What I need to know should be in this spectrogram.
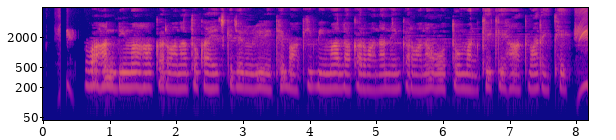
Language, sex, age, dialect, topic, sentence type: Chhattisgarhi, female, 18-24, Western/Budati/Khatahi, banking, statement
